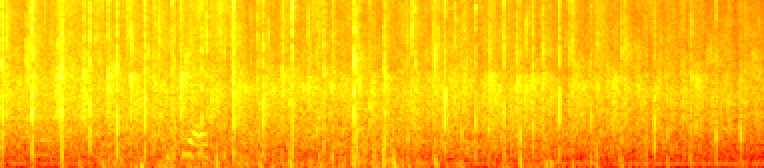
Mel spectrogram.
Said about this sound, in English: Thank you to these three. Yes, please join me in a round of applause for our entire panel. Yes.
